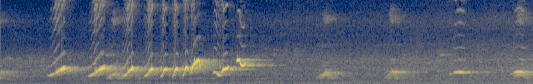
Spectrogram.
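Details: White-rumped shama provoked into singing aggressively: a fast run of rising whistled notes repeated several times per second, then a buzzy slurred phrase, followed by scattered softer whistles with pauses.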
